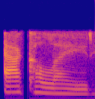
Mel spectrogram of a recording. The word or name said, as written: accolade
